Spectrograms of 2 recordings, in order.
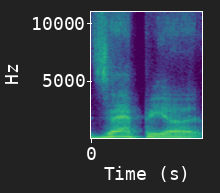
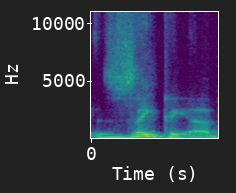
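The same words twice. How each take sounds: First: The name rhymes with happier. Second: The name does not rhyme with happier. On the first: The speaker calls it right. "same as happier" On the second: The speaker calls it wrong. "some people would say Zapier"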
